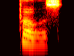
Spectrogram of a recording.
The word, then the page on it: POS: Indian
